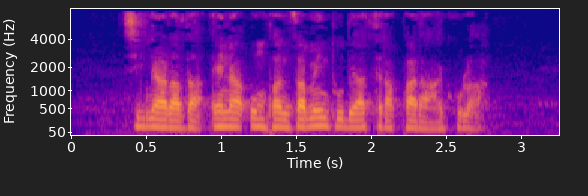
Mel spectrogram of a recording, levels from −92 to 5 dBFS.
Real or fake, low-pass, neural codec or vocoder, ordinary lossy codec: real; 7.2 kHz; none; MP3, 32 kbps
